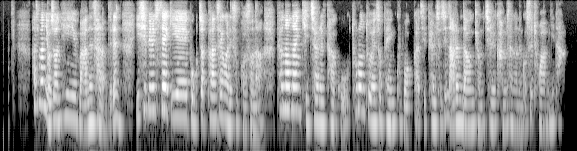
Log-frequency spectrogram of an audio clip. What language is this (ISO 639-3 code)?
kor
